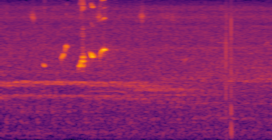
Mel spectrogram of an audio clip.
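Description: A bulbul gives a short burst of bright, liquid chirps and warbles at mid-high pitch, about five notes in half a second, over a steady background hum.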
